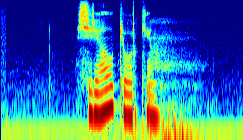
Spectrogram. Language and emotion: Russian, neutral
